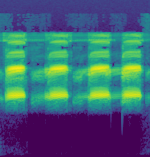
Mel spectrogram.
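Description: A frog calling: four evenly spaced, high-pitched, buzzy chirps, each about a third of a second long, in a steady rhythm with short gaps between them. No one speaks.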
